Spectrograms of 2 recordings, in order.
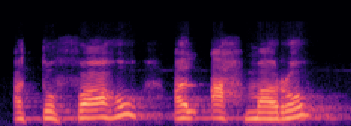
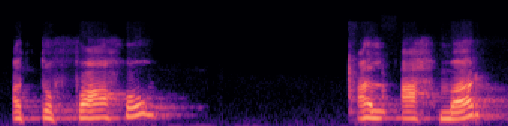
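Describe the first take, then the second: First: The last word ends with a short vowel. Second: The last word ends without a final vowel.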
